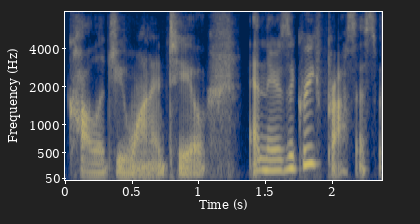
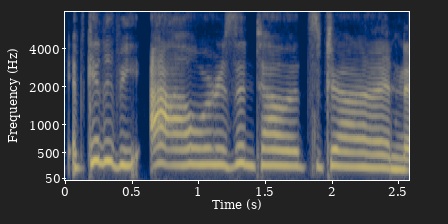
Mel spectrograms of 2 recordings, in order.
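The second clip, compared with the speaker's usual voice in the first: imitating the child; 7 semitones higher, slower than usual. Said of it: "she was like".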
